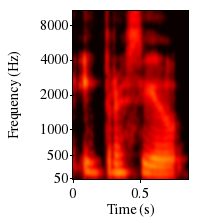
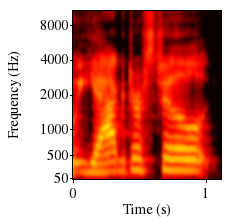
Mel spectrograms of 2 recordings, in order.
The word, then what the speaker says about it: Yggdrasil: And I mean, I feel like we are also pronouncing it wrong because we're not pronouncing it like in Old Norse, like Yggdrasil. You have to say it spooky, I guess. But no, Yggdrasil. All of the sounds.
